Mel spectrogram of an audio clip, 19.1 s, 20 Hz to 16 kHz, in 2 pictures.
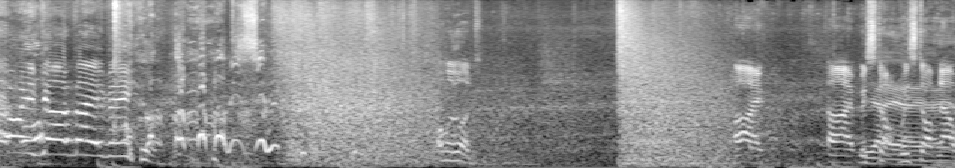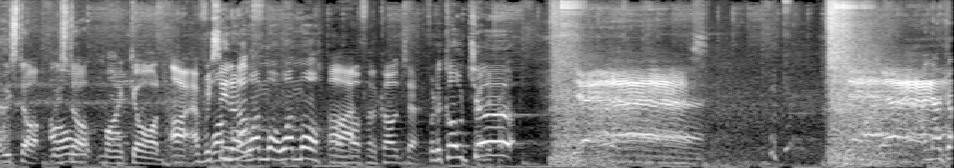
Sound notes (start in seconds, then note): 1.0 all laughing; 6.2 metal clanking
